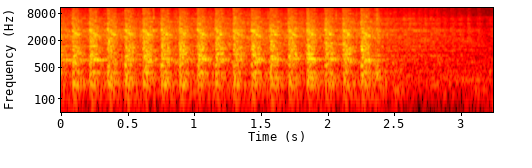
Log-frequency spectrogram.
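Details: GM 4.3L Astro/Safari van with intermittent no-start: steady rapid cranking, engine never catches; fuel pressure tests fine at about 55–61 psi, owner suspects ignition such as a bad aftermarket coil; crank, no start.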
